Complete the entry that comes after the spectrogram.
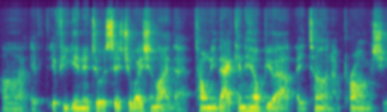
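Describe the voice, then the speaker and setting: Someone speaks with a Southern US accent on a very clean recording with a silent background. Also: man. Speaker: metal detecting channel host. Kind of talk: live stream chat. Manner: animated.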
